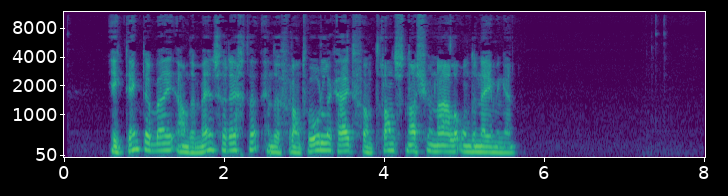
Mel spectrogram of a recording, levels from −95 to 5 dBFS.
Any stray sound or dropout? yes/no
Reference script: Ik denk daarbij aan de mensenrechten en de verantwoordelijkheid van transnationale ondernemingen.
no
